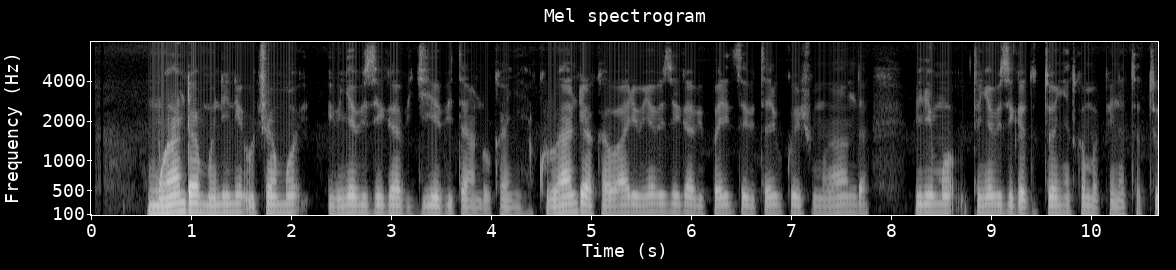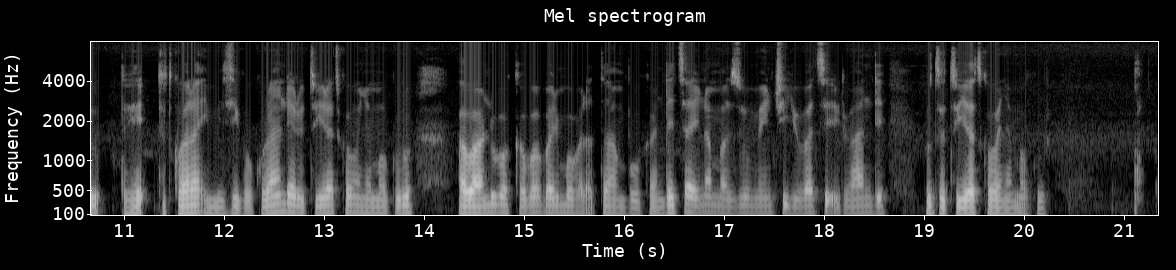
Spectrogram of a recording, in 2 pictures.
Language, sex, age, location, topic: Kinyarwanda, female, 18-24, Kigali, government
